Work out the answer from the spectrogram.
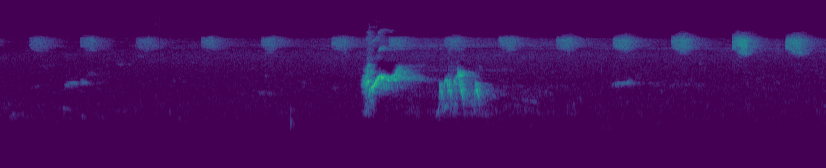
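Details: A sombre greenbul calling from within a tree in forest at Kirstenbosch Botanical Gardens, Cape Town, gives one loud, sharp, slurred phrase under a second; thin, very high ticking repeats about twice a second, with sunbird and white-eye in background.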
